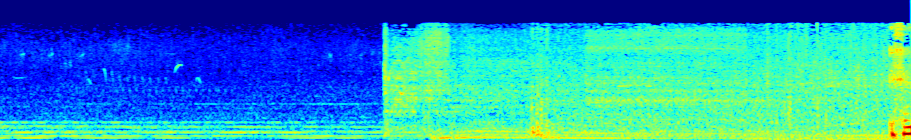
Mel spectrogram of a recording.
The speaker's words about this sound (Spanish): Hank mira a Marie, luego mira al frente con gesto reflexivo y enciende el motor del coche.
